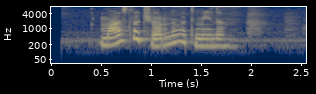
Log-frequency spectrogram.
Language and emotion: Russian, neutral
